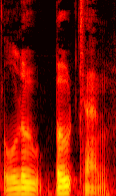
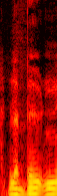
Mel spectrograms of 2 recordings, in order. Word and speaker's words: Lutin: lindsy Beckham texts me the way you pronounce it is Christian lutin just want to make sure right I just wanted to get it right letin anyway letin thank you Lindsay thanks ly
